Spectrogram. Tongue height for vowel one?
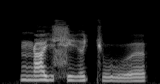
low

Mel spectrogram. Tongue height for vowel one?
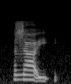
low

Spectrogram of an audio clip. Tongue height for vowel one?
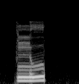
high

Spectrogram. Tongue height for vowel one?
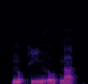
mid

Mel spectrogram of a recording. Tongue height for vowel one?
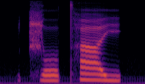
mid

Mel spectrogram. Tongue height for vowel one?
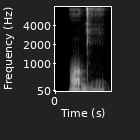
mid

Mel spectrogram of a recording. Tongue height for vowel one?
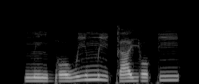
high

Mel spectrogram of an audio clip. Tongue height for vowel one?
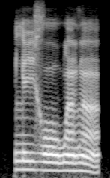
high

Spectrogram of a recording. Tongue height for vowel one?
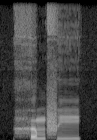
mid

